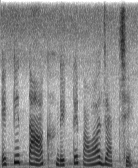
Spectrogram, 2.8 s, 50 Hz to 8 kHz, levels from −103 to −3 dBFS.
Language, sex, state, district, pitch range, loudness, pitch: Bengali, female, West Bengal, Alipurduar, 225-285 Hz, -18 LUFS, 250 Hz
